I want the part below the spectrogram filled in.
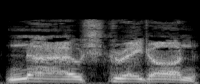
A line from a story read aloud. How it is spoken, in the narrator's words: shouted Ugluk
